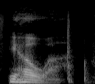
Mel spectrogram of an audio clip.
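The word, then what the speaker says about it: Yehovah: all together in Hebrew the three syllable tetum would have been pronounced yahovah now take this example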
